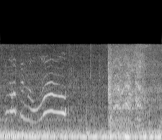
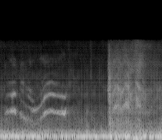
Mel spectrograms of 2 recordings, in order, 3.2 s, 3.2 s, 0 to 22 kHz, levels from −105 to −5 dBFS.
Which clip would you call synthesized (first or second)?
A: second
